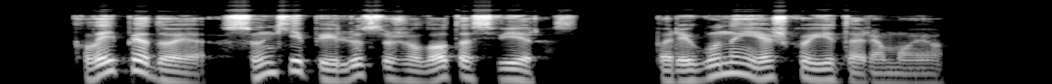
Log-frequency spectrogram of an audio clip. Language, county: Lithuanian, Marijampolė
